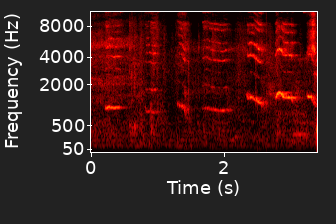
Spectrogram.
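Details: Five-week-old Brittany puppies in a crate at a training kennel, playing with new toys, give thin, high whines and squeaks, several short tonal cries sliding up and down, some rising sharply near the end, against soft room noise.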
